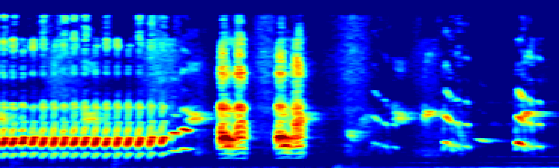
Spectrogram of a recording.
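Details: Long-tailed shrike song as a lure for other shrikes: a rapid, even, buzzy trill of about fifteen notes, then two loud harsh squawks and scattered thin high whistles.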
